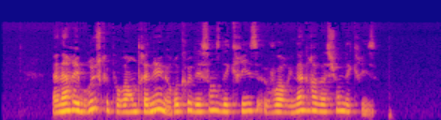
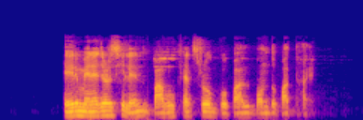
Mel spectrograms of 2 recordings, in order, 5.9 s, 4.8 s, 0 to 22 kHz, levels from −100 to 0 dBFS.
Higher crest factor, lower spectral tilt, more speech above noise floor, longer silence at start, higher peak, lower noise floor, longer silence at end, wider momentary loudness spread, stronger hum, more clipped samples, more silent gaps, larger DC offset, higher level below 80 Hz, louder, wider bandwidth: about the same, 18 dB vs 18 dB; about the same, -6.5 dB/octave vs -5.5 dB/octave; second, 51 dB vs over 72 dB; second, 0.7 s vs 0.85 s; about the same, -2 dBFS vs 0 dBFS; second, -70 dBFS vs under -90 dBFS; first, 0.9 s vs 0.7 s; about the same, 10 LU vs 12 LU; neither; neither; neither; neither; second, -64 dBFS vs -52 dBFS; second, -20 LUFS vs -17 LUFS; first, 11.5 kHz vs 7.6 kHz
